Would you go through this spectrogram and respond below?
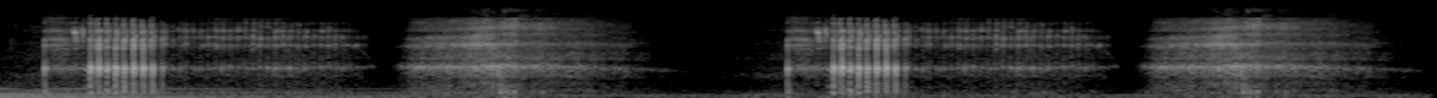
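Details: Sleeping pet snoring with a "Rock-a-Bye Baby" lullaby playing in the background: soft snorting snores about every two seconds; ordinary snoring.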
